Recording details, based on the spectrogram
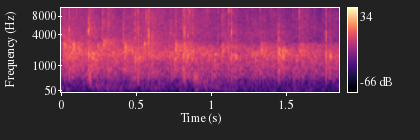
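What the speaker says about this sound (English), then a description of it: "Please give her another round of applause for our panelists." An audience at a State of Inclusion event gives the panelists a brief round of applause, a short burst of moderately loud, even clapping.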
